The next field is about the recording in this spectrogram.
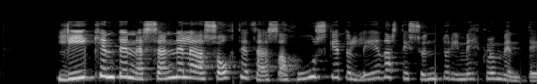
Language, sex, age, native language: Icelandic, female, 30-39, Icelandic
